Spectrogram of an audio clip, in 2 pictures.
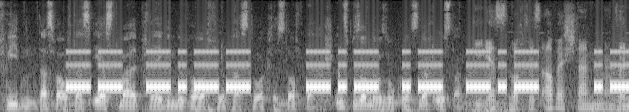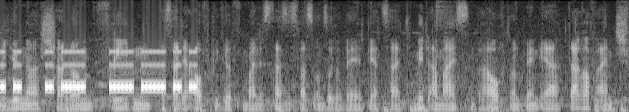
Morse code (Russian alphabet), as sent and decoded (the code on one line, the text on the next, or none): -- -.-- / -.- .- -.- / .-. .- --..
МЫ КАК РАЗ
